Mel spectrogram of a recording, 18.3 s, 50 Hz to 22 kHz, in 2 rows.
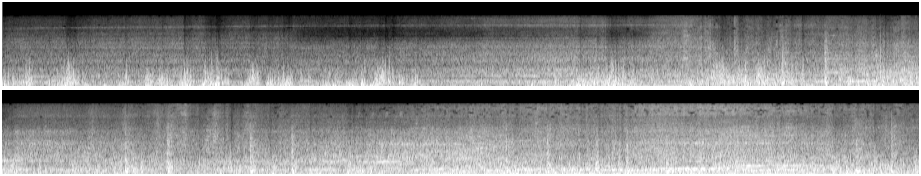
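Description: TransPennine Express Class 185 diesel multiple unit running along the platform close by: wheels clicking over the rail joints and the underfloor diesel engines running, growing louder as the cars pass. A faint high whine sounds over the first six seconds or so.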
